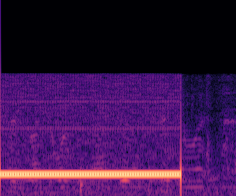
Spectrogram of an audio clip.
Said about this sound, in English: Dialing.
